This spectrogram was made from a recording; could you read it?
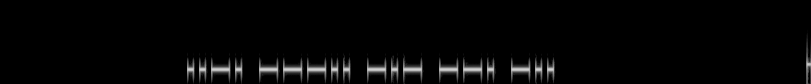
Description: Morse code, heard as a keyed tone, about 20 wpm, 700 Hz. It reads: F8KGD
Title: DXCC-100 Call Signs - 5 Characters - 20wpm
